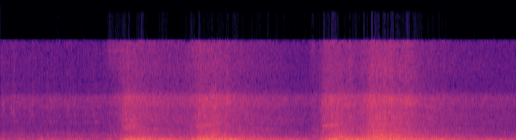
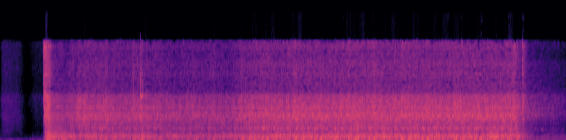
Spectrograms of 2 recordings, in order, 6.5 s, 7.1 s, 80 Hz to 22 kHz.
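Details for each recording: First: 1978 Chevy C10 350 V8 after new Edelbrock intake and cooling parts, previously cutting out and popping through the intake on throttle: two clean throttle blips from a deep even idle, revs rising and falling crisply, no stumble; torquier, more responsive. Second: 1978 Chevy C10 350 V8 after a new Edelbrock intake, choke just set and battery weak with the alternator unhooked; steady even cranking for about six seconds that never catches. Owner suspects lost spark. Cranks but won't start.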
